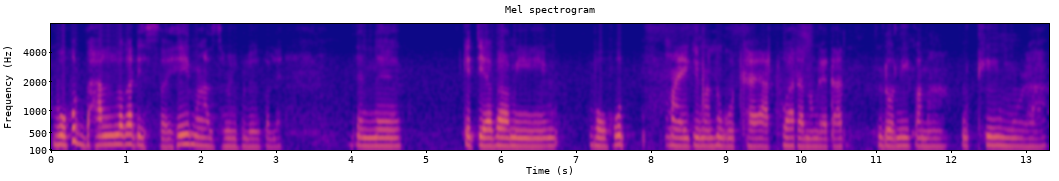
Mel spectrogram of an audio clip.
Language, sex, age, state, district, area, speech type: Assamese, female, 45-60, Assam, Dhemaji, urban, spontaneous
